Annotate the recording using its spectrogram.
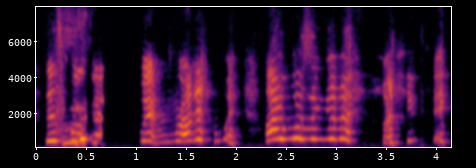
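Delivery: ordinary talk, nothing marked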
